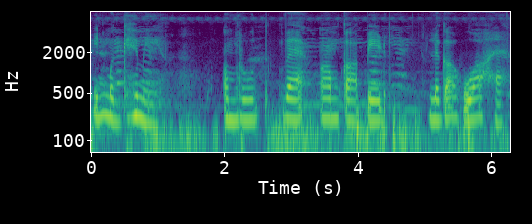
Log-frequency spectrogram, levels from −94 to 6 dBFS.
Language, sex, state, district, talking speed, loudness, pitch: Hindi, female, Uttar Pradesh, Saharanpur, 105 wpm, -19 LUFS, 200 Hz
